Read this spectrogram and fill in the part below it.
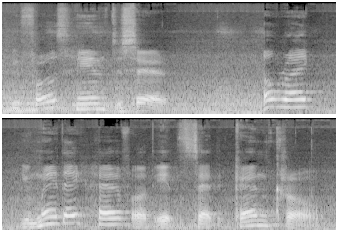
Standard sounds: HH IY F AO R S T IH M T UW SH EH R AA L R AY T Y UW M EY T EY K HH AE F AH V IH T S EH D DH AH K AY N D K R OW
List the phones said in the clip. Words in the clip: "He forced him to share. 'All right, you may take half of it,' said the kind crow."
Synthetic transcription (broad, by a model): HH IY F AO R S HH IH M T UW S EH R AA L R AY T Y UW M EY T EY HH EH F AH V IH T S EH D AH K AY N K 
